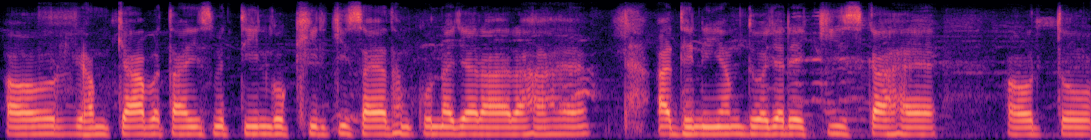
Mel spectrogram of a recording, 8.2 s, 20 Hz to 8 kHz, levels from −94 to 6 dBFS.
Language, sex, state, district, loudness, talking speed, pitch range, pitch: Hindi, male, Bihar, Jamui, -20 LUFS, 175 wpm, 150-155 Hz, 155 Hz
